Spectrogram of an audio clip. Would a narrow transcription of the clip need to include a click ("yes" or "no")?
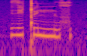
yes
